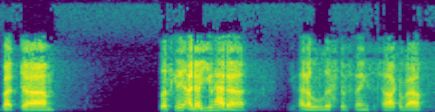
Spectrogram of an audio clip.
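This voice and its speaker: A man's voice: on the low side, expressive, a little fast, no room sound, lo-fi sound. A man co-hosting a podcast, retelling a film plot in casual chat with many fillers and restarts. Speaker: podcast co-host.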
